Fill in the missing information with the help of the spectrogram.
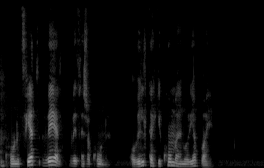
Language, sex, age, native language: Icelandic, male, 40-49, Icelandic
